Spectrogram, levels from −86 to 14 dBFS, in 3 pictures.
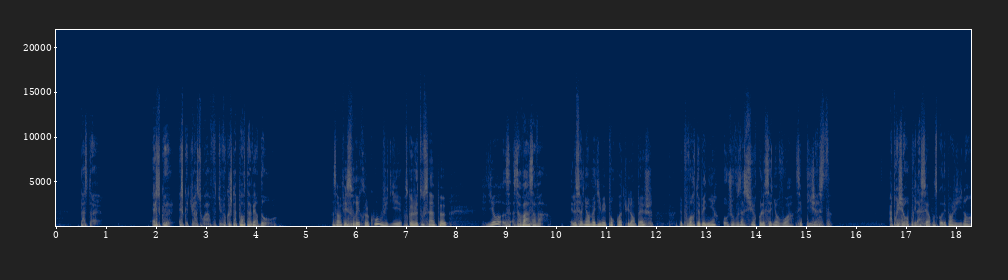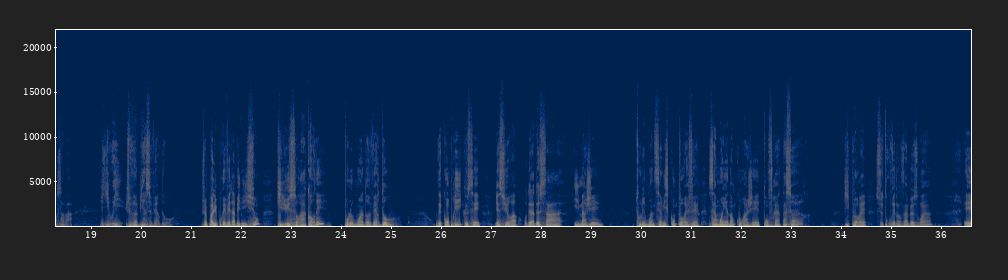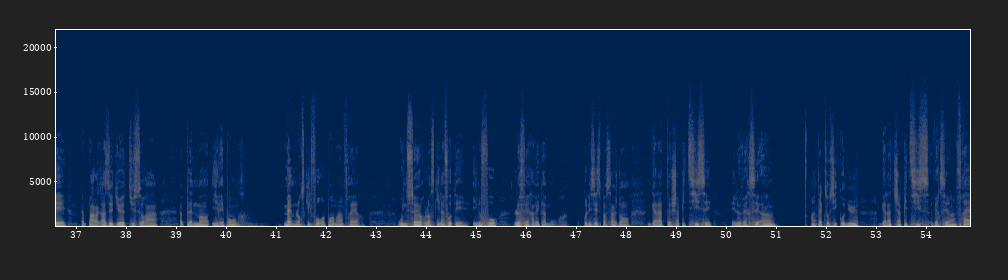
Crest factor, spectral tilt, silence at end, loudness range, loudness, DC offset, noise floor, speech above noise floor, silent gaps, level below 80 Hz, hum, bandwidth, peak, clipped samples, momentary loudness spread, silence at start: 22 dB; -7 dB/octave; 0 s; 7 LU; -35 LUFS; under 0.1%; -84 dBFS; 50 dB; none; -54 dBFS; none; 13.5 kHz; -14 dBFS; under 0.1%; 15 LU; 0.5 s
